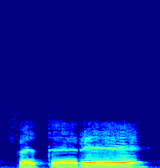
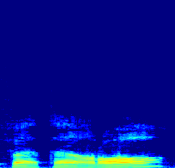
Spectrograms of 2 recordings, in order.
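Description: First: The r is light and the final vowel leans toward 'e'. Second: The r is heavy and the final vowel is open 'a'. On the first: "الف تقلیل می شود و به تبعش حرف را هم ترقیق" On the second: "حرف را که تفخیم می شود و بعد از اون الف هست که به فتح خونده میشه"

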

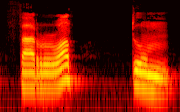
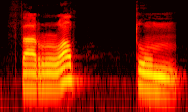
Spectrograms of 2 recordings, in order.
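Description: The two takes are said the same way.

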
